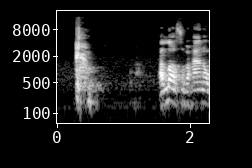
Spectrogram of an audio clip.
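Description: A man coughs once, a single short cough into his fist, about a quarter second in.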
